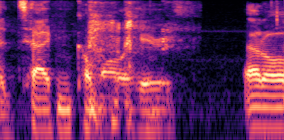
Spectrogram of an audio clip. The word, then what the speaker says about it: Kamala: I'm not I'm not attacking Kamala Harris at all. That's not how you fucking pronounce her name. Kamala. I'm sorry, I didn't know you were her lackey.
